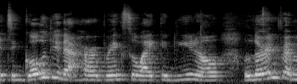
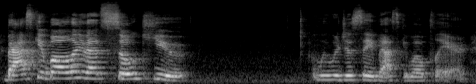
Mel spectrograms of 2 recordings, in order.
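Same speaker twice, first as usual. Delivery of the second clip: ordinary talk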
